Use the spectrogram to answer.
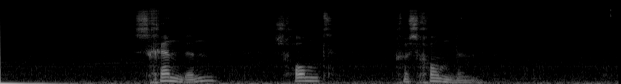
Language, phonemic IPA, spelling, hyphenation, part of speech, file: Dutch, /ˈsxɛndə(n)/, schenden, schen‧den, verb, Nl-schenden.ogg
- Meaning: to violate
